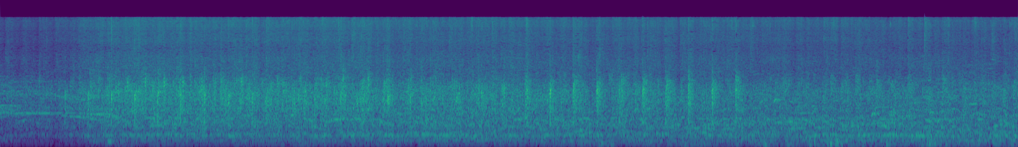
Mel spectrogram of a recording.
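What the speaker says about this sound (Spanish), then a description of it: "el aplauso para los amigos del Instituto Alejandro de Humboldt" Applause breaks out for performers from Instituto Alejandro de Humboldt at a solo competition during the Sonzacate festival, many hands clapping steadily and loudly, with rhythmic clapping emerging in the middle under some crowd voices.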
